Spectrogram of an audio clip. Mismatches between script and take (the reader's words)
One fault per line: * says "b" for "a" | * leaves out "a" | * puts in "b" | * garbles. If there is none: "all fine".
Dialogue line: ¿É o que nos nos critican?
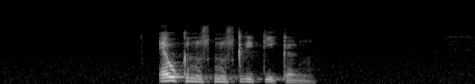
all fine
